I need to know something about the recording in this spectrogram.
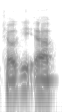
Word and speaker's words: Togiai: Correct pronunciation is Togiai.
